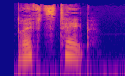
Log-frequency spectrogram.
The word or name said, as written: driftstab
